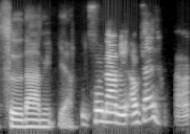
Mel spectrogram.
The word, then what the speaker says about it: tsunami: sure that tsunami because I've always just said it with a silent T tsunami um no tsunami I I would pronounce tsunami in Japanese tsunami yeah with a TS okay I all right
